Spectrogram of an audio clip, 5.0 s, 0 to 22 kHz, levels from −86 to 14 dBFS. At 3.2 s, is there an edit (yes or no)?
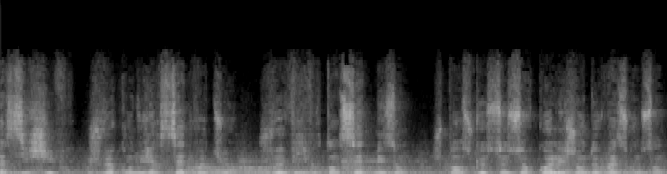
yes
